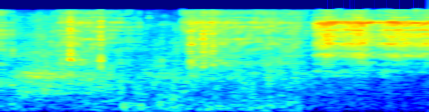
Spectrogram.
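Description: Hooked tarpon thrashing and splashing at the surface, heard as a steady rough splashing noise. A high hiss joins near the end.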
